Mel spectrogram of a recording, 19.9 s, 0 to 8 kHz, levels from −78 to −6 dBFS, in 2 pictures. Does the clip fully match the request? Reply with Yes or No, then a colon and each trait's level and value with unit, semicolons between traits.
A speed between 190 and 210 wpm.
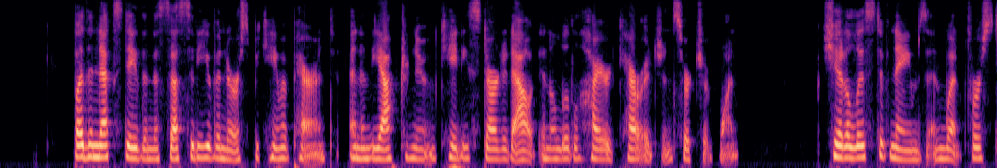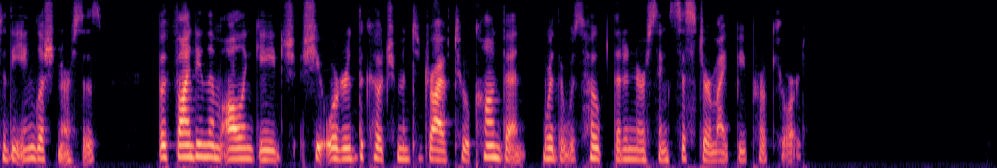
Yes: average, 195 wpm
